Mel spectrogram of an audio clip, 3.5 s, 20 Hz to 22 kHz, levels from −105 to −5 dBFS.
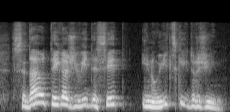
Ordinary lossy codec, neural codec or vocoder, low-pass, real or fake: none; none; none; real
